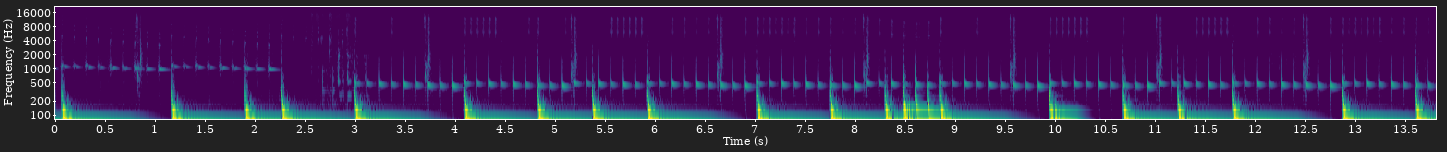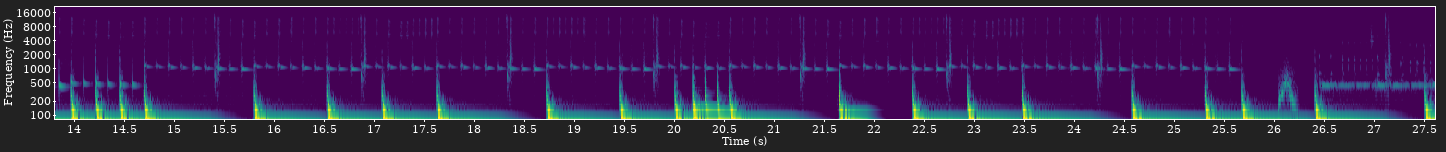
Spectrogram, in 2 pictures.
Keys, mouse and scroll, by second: 1.2 alt+right click, 1.6 alt+click, 2.0-3.5 alt+middle drag, 3.5 shift+click, 4.0 alt+click, 4.6-6.0 alt+middle drag, 6.0 g, 6.7 alt+click, 7.2 alt+right click, 7.7-9.2 alt+drag, 9.2 alt+right click, 9.6-11.4 alt+drag, 11.4 alt+middle click, 11.7-13.1 alt+right drag, 13.1 ctrl+b, 14.5 click, 15.7-18.9 ctrl+drag, 18.9 alt+right click, 19.4 alt+click, 19.9-21.4 alt+right drag, 21.4 right click, 21.9 click, 22.2 alt+right click, 22.6-24.7 alt+drag, 24.7 alt+right click, 25.1 alt+click, 25.5 alt+middle click, 25.9 alt+right click, 26.3 alt+click, 26.6 right click, 27.5 click.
